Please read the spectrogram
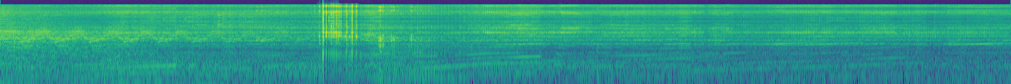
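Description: A group of motorcycles passing one after another, their engine notes rising and falling in pitch as each goes by. A brief clatter sounds about three seconds in, and the sound fades gradually toward the end.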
